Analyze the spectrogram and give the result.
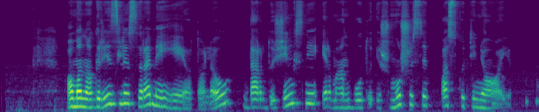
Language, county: Lithuanian, Alytus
